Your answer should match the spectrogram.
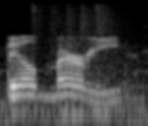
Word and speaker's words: Bilmuri: And then Sunday night, now bear with me here, the name of this band is called Bill Murray, but it's not our Bill Murray. It's a new rock band. The show's completely sold out. It's spelled B-I-L-M-U-R-I. Not Bill Murray that we know.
